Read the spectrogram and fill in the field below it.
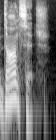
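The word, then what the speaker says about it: Dončić: Luca Donsich, right? Yeah. Okay. I I can't I can't afford to mispronounce I can't do I that can't be a thing.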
